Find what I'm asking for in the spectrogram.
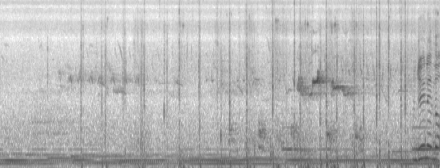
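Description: A horse trots along the road to Kvatch in Oblivion Remastered, its hooves clip-clopping in a steady rhythm over a low ambient drone with occasional bird calls.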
